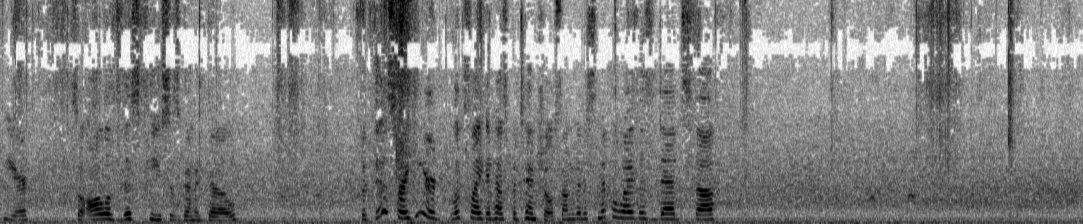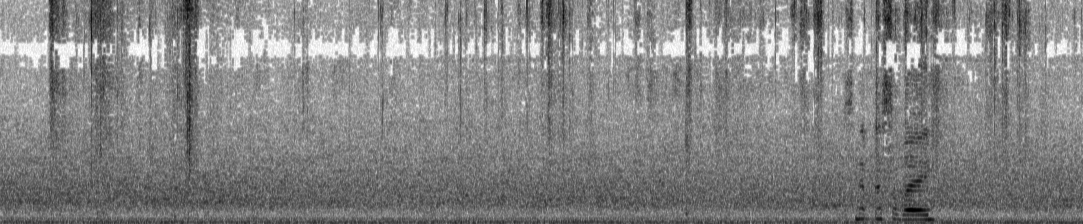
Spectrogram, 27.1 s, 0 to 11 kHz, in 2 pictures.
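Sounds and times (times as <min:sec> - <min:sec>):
pruning shears snipping stems: 0:00.0 - 0:09.4, 0:18.2 - 0:27.0
leaves rustling: 0:00.0 - 0:27.0
low outdoor rumble: 0:00.0 - 0:27.0.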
